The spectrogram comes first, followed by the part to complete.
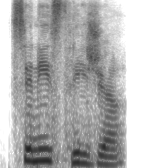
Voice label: "synaesthesia", Indian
